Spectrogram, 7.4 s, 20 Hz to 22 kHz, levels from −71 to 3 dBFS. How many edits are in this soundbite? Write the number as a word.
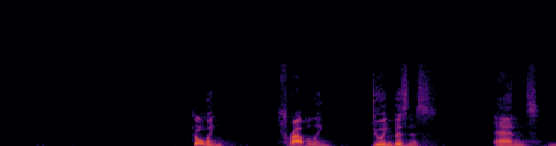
one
